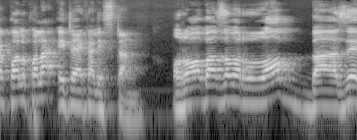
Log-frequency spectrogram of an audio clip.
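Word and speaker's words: ربي: সুহানা তাহলে এটা কলকলা এটা এক আলিফট রবা রববা বি রব্বি রব্বি ইয়া লাম জবর ইয়াল রব্বি ইয়াল আলিফটা উচ্চারণে আসবে না হামজা আইন জবার লাম খারা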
